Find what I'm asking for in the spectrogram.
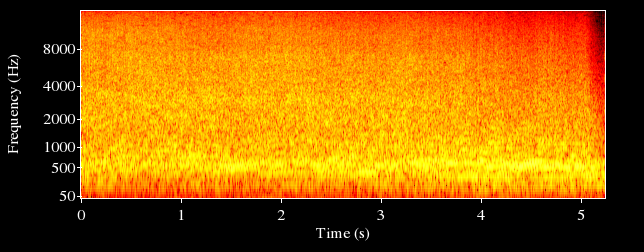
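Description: Pro Mod Camaro drag racing cars at a British Drag Racing Championship round blast loud and continuous, a dense roaring engine tone with rising harmonic bands as they accelerate, filling the whole stretch with no talk.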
